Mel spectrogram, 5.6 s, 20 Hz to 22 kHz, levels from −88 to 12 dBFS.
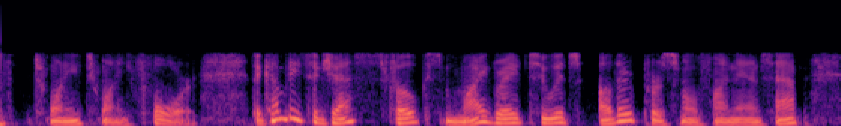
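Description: Throughout, the speech passes through the iLBC codec, which cuts everything above 4 kHz and codes each frame independently, leaving it narrowband, slightly rough and synthetic, consistent with its 15.2 kbps, 20 ms mode. From 2.38 to 2.42 s, just before "folks migrate to its", about one 20 ms frame is lost (lost iLBC frames), so the decoder repeats the last pitch cycle with noise, giving a brief buzzy held vowel before recovering immediately.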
